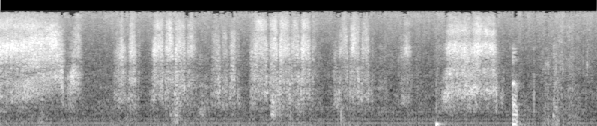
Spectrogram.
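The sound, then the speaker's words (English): Rubbing strokes of an eraser wiping writing off a board during a programming lecture, a steady run of many scratchy, breathy swipes at an even level, with a couple of sharper knocks near the end. “let me erase some of this. We'll clear it out and start again.”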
